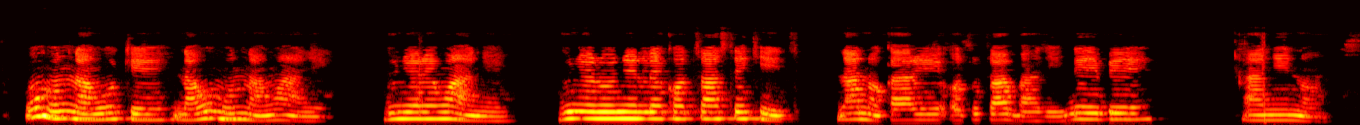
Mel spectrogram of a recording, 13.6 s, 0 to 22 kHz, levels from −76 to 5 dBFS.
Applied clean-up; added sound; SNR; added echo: none; none; none; none.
